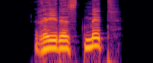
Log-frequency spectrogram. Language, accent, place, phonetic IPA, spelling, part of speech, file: German, Germany, Berlin, [ˌʁeːdəst ˈmɪt], redest mit, verb, De-redest mit.ogg
- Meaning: inflection of mitreden: 1. second-person singular present 2. second-person singular subjunctive I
